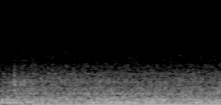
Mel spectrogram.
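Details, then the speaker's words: Plymouth Roadrunner at idle after the high idle was kicked down with a tap of the pedal: low, soft, even burble with no knocks or ticks; purrs quietly, normal idle. "Purrs like a kitten. You can't even hear it running."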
